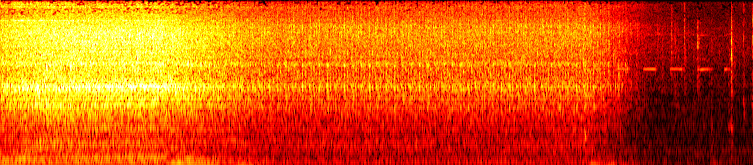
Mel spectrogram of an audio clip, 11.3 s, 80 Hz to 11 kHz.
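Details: Toyota 5MGE petrol engine revs then settles to idle with a steady, fast tapping/clacking running through it; cause unknown, owner unsure whether lifters, knock or piston slap.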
